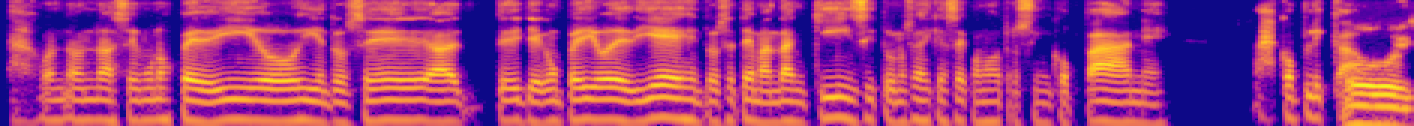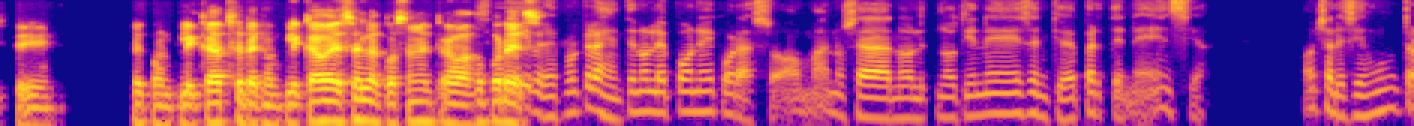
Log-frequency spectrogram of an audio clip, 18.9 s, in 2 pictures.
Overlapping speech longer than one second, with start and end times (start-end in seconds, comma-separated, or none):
none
